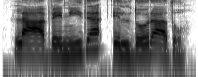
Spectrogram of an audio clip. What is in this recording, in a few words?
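Spanish, female; el Dorado Ave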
